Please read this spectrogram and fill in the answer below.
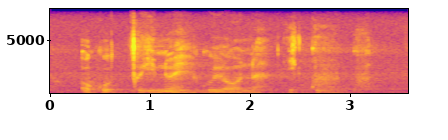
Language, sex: Zulu, male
